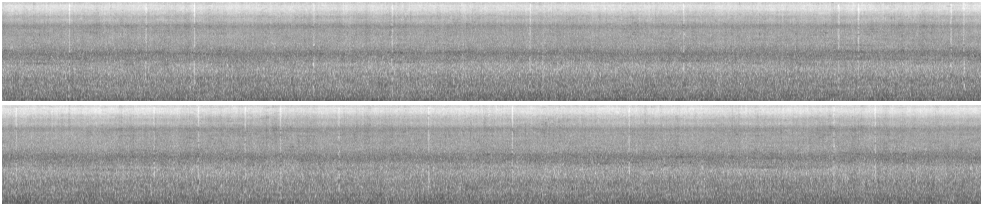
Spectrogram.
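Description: A long freight train of open coal wagons rolling past at close range: steady noise of wheels on the rails.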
